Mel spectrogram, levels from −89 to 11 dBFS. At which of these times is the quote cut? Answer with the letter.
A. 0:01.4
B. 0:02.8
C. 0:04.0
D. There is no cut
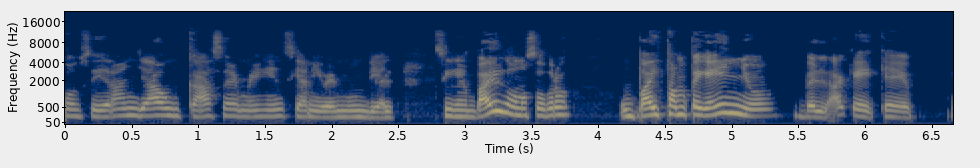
B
